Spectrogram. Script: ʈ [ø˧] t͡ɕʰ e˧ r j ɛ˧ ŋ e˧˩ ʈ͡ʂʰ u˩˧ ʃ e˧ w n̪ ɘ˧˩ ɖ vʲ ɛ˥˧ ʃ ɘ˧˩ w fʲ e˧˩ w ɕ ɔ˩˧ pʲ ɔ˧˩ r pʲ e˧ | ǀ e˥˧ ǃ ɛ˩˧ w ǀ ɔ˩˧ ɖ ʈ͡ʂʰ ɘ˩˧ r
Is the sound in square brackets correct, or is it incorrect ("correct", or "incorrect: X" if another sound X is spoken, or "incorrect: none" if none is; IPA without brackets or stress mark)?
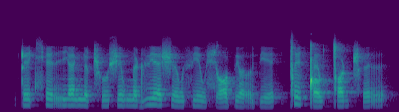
incorrect: e˧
